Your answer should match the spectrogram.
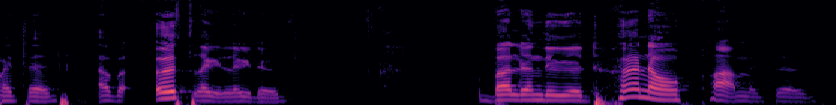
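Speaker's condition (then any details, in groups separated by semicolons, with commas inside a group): Cerebral palsy; affects hearing and speech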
